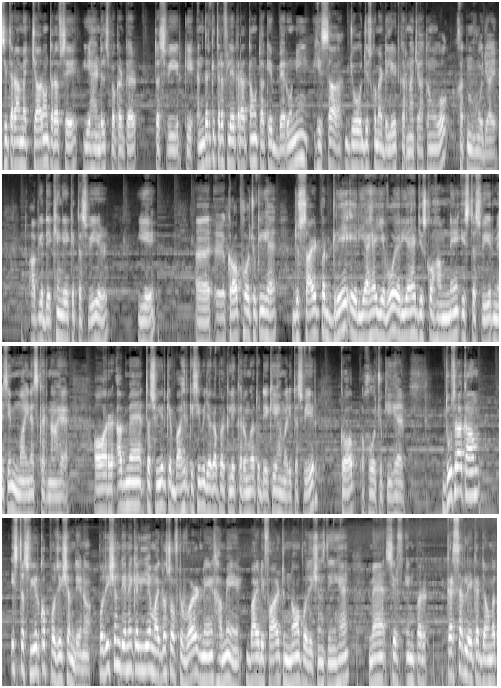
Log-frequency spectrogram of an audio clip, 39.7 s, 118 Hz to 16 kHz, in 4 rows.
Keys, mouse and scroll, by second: 1.0-6.5 drag, 6.5-11.3 drag, 11.3-17.5 drag, 24.3 click, 38.6 click.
